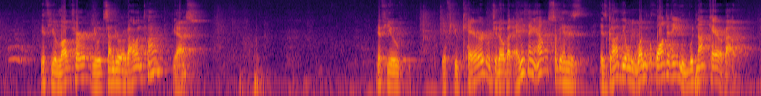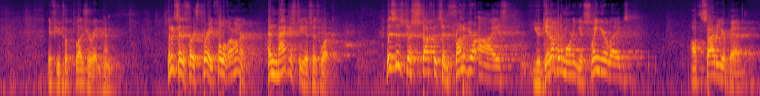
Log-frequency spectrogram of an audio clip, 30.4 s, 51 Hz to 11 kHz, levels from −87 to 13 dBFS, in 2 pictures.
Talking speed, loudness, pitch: 160 wpm, -12 LUFS, 140 Hz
